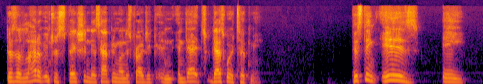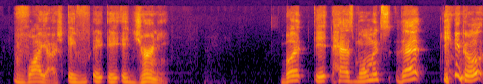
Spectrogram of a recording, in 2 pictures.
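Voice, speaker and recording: A man in his forties, born in Haiti and raised in the United States, talking casually and reflectively as a podcast host, laughing often. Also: sits high. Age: 40s. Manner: laughs often, loose and conversational, many restarts and fillers. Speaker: music reaction podcast host.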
